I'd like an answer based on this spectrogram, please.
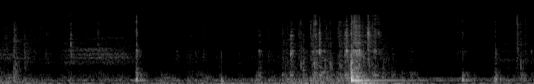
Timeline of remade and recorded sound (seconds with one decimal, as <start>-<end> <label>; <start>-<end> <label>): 0.0-1.2 recorded; 1.2-4.4 remade; 4.4-5.3 recorded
